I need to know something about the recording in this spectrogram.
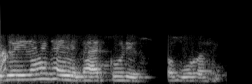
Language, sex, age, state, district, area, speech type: Malayalam, female, 60+, Kerala, Malappuram, rural, conversation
